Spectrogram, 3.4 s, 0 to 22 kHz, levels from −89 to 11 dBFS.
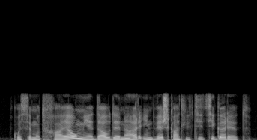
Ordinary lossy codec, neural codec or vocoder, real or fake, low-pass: none; none; real; 7.2 kHz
